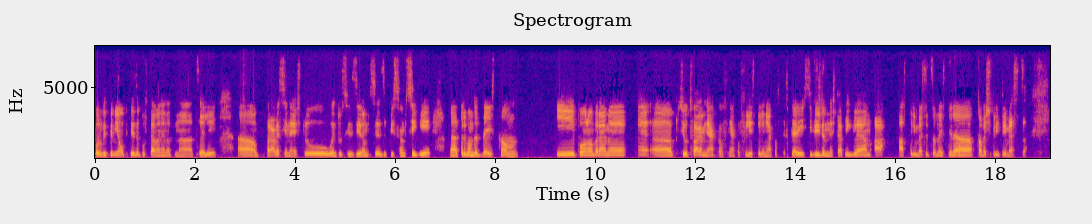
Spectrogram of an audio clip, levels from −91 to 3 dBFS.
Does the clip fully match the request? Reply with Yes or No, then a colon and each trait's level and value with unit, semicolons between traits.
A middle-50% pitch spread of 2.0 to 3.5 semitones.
Yes: average, 3.1 semitones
